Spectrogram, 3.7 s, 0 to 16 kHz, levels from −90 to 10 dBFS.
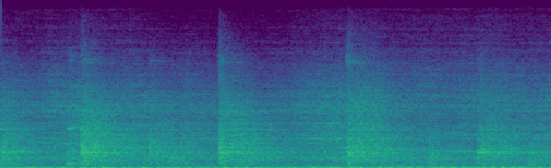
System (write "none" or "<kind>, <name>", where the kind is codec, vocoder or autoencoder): none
